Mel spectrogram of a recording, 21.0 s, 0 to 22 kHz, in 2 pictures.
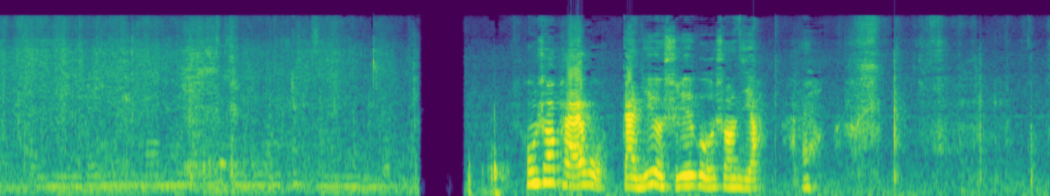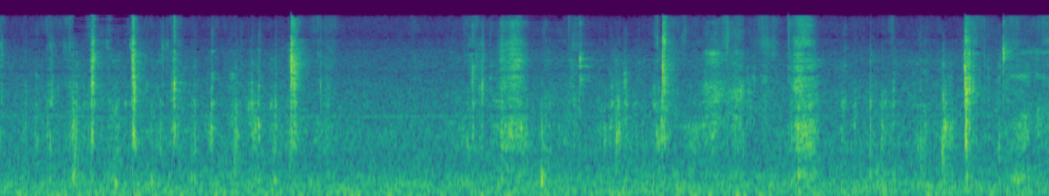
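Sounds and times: biting and chewing: 9.2 - 13.9, 15.2 - 20.9.

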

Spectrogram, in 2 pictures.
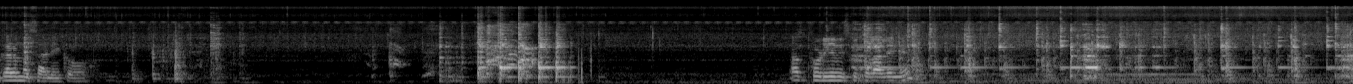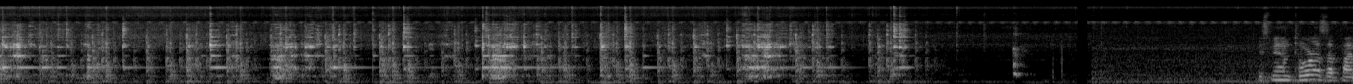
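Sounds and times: spatula scraping metal pot: 8.3 - 22.8.

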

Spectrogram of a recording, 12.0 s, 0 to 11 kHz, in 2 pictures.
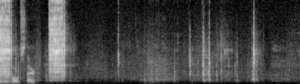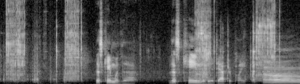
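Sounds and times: wrench ratcheting: 0.0 - 1.5, 6.0 - 7.8, 9.8 - 11.8.

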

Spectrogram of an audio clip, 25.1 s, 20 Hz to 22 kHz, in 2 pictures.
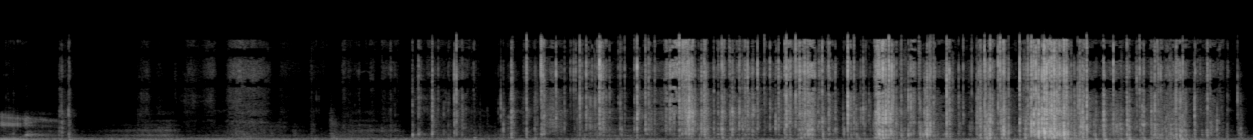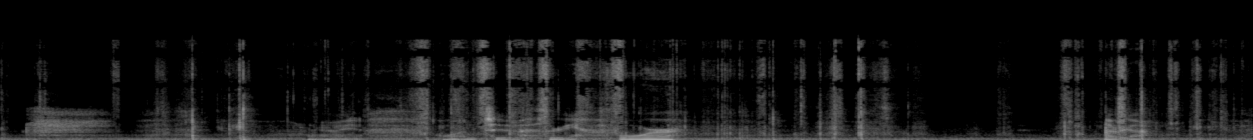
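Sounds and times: cards rustling: 4.0 - 12.6, 16.6 - 21.7
foil wrapper crinkling and tearing: 4.2 - 12.6.

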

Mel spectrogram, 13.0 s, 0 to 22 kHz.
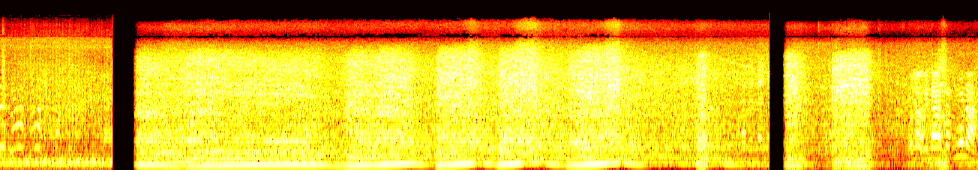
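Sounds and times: engine revving: 0.7 - 11.8.

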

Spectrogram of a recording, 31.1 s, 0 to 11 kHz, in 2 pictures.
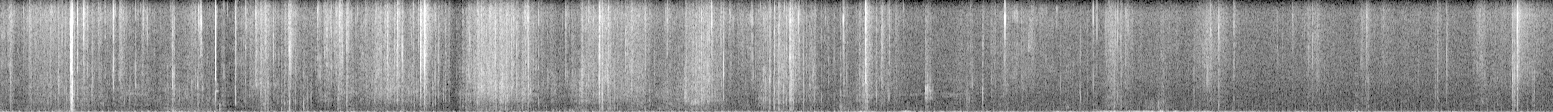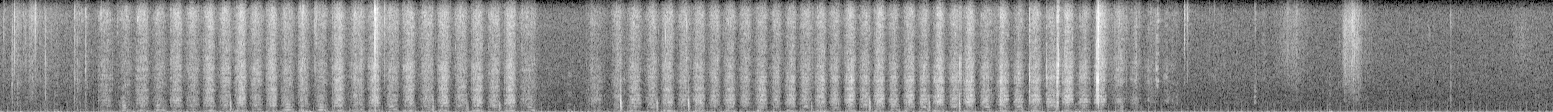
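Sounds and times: hand saw cutting wood: 16.5 - 27.3.

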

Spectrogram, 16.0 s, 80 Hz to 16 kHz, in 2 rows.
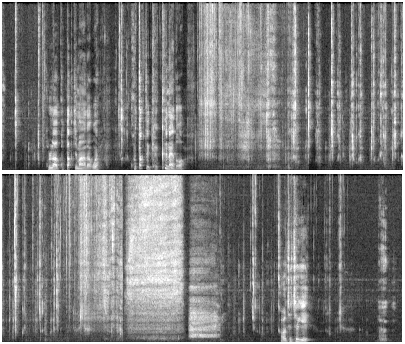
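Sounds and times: person chewing crispy chicken: 0.0 - 1.0, 2.0 - 2.8, 3.7 - 10.8, 12.4 - 15.1
loud breathy rush of air: 10.5 - 12.4.

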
